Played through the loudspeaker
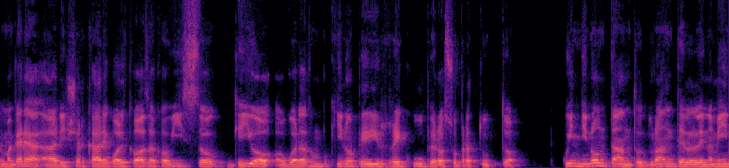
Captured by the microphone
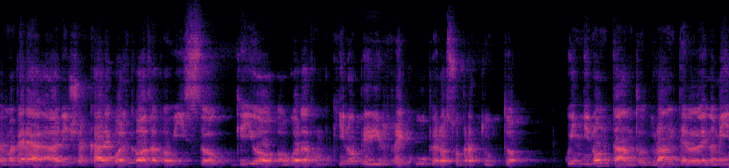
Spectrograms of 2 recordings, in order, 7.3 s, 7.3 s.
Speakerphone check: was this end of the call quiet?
Yes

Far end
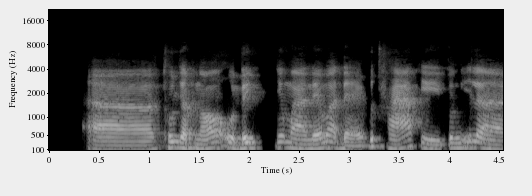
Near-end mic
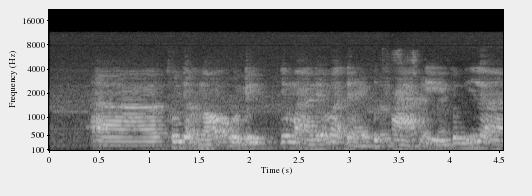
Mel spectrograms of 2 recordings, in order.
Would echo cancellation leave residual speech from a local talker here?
Yes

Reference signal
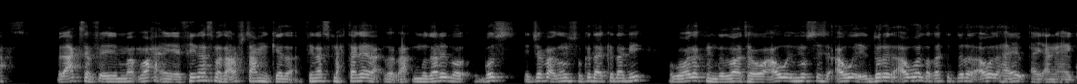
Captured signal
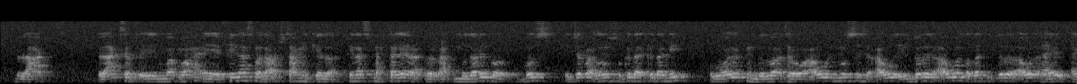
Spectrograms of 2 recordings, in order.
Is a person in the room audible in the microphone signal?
No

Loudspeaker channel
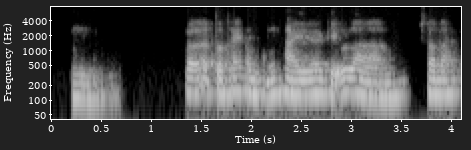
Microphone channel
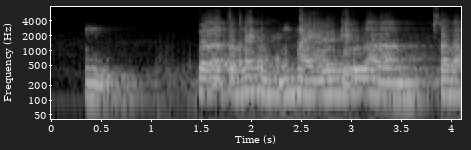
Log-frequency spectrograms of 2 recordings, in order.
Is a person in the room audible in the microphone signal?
No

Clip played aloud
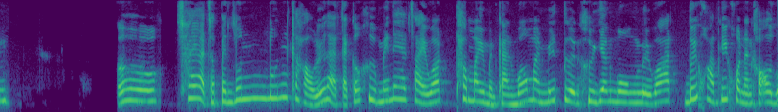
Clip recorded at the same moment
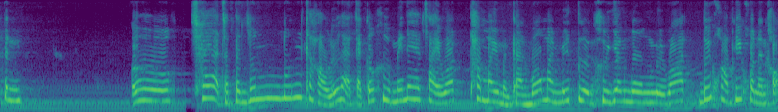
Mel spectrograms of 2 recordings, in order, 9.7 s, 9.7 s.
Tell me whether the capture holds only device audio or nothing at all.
Yes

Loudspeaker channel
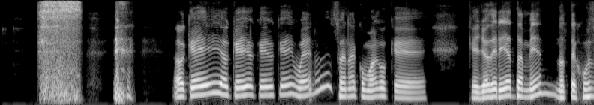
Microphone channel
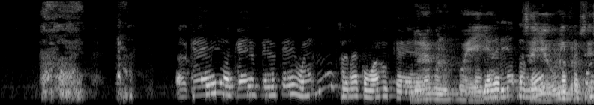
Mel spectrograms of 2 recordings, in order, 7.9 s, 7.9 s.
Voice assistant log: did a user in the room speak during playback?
Yes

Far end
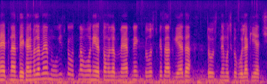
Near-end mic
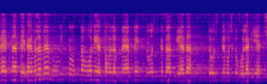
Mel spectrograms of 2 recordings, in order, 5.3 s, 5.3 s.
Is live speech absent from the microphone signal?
Yes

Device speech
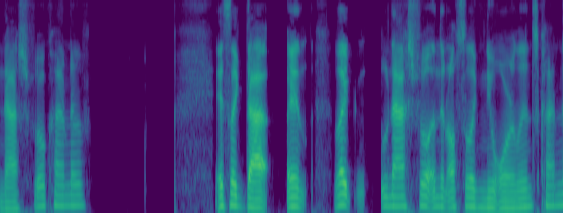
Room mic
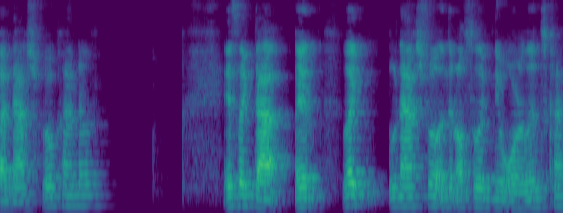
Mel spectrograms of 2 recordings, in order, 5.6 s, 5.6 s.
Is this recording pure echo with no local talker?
Yes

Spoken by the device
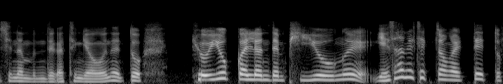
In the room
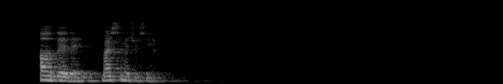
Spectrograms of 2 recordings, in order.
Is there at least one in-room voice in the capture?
Yes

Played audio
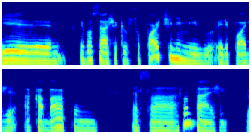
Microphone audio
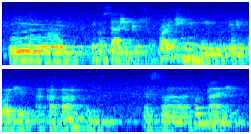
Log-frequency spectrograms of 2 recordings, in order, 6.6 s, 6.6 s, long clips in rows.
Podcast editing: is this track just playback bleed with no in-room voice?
Yes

